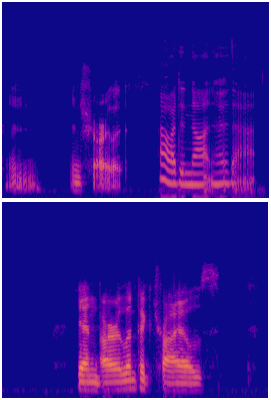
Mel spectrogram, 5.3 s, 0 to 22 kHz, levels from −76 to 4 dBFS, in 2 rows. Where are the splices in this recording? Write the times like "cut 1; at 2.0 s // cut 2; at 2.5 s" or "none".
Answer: cut 1; at 3.6 s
